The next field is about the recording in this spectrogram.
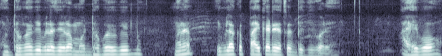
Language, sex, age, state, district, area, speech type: Assamese, male, 45-60, Assam, Barpeta, rural, spontaneous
